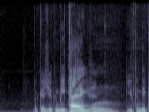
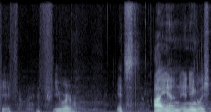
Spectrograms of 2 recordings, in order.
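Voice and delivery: ordinary talk

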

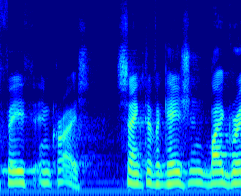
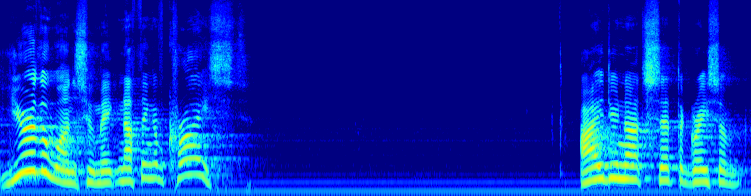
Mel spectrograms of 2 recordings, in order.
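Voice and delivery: forceful rebuke; 4 semitones higher, 8 dB louder than usual. Real, not acted. Preacher rebuking at full force.

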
